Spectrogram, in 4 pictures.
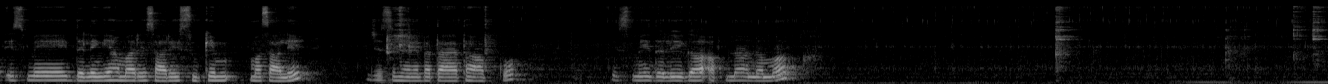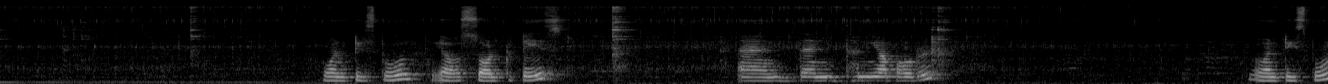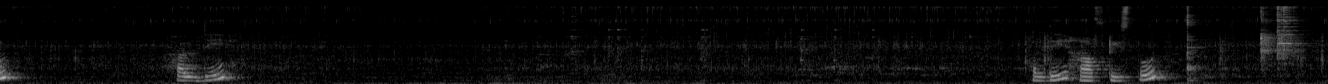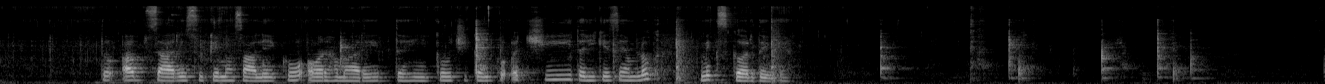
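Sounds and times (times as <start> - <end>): chicken sizzling in a pan: 0.0 - 53.0.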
